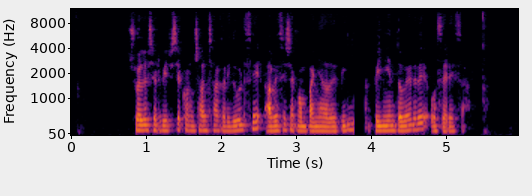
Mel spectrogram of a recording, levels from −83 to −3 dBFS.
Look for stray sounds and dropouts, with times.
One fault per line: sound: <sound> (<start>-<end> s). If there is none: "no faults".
sound: dropout (3.8-3.9 s)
